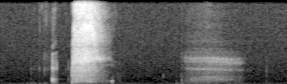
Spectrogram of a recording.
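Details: Inhaled catch, then one forceful sneeze and a softer breathy exhale. Part of a prolonged sneezing fit; the person is exhausted with sore abs and partly stifling the sneezes. The fit was recorded across clips in changing positions, including lying facedown on the floor.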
